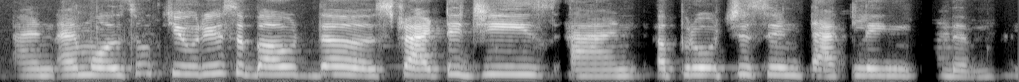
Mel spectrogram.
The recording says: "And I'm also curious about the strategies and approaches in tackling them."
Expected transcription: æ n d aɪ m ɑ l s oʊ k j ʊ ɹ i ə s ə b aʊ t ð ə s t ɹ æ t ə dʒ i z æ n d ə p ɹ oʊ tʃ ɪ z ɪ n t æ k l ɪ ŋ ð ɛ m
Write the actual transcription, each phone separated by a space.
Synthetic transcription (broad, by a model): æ n d aɪ m ɑ l s oʊ k j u ɹ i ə s ə b aʊ t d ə s t ɹ æ t ə dʒ i z æ n d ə p ɹ oʊ tʃ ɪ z ɪ n t æ k l ɪ ŋ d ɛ m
